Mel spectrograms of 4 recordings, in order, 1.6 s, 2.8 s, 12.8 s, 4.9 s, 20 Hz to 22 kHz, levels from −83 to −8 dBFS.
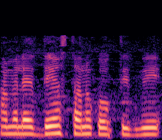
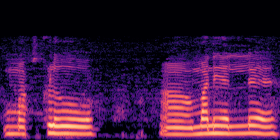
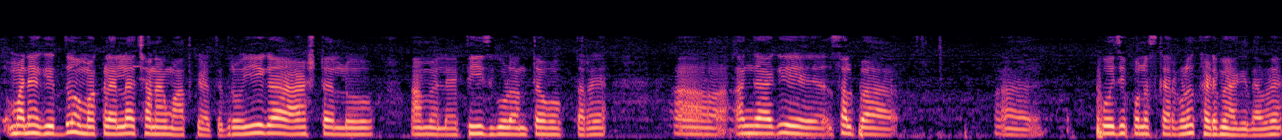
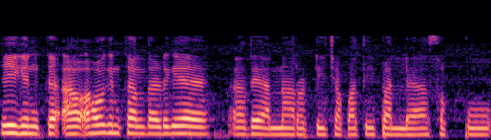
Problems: background sounds at intervals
